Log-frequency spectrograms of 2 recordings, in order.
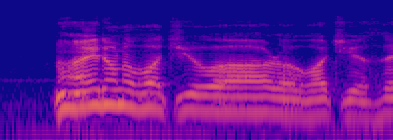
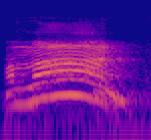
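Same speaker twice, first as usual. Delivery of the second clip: higher, louder swaggering brag; drunken boast; 6 semitones higher, 4 dB louder than usual. Acted. Drunk husband bragging on the stairs, loud and swaggering. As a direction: puff yourself up, drunk and defiant.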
